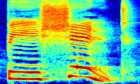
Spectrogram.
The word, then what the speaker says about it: patient: ये हो गया, तो इसके वजह से टी का उच्चारण क्या हो जाएगा? श हो जाएगा। यहाँ पर क्या हो जाएगा? पेशेंट।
